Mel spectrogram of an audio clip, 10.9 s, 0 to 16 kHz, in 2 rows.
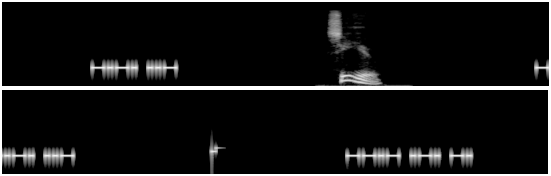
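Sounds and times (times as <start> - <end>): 
fast mid-pitched Morse code beeps: 0.9 - 1.8, 5.4 - 6.2, 8.9 - 10.2
speech: 1.0 - 1.8, 3.2 - 3.8.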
